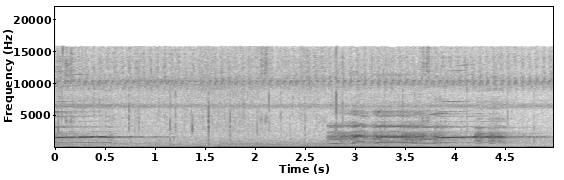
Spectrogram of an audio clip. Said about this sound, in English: Before the cock crows twice, you will deny me three times.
